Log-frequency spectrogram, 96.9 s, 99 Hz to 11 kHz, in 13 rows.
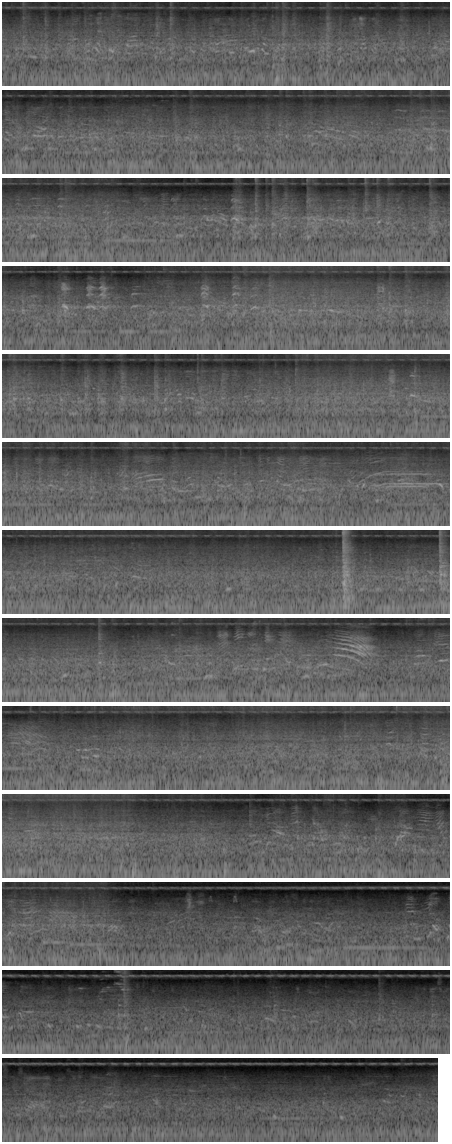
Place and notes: Bitan, Xindian Dist., New Taipei City - At the lake
Many tourists stepping on the boat on the lake
Zoom H2n MS+ XY
1 August 2015, ~16:00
